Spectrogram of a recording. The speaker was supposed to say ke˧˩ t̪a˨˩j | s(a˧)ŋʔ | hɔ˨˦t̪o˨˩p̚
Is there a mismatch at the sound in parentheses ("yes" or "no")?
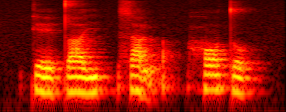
yes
